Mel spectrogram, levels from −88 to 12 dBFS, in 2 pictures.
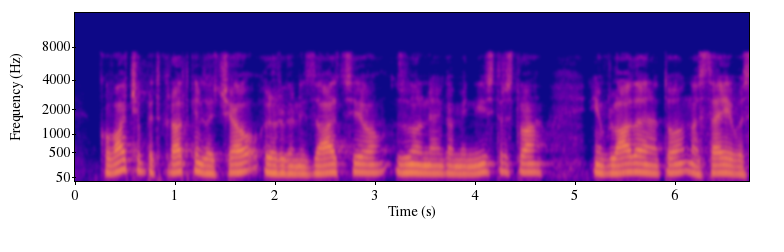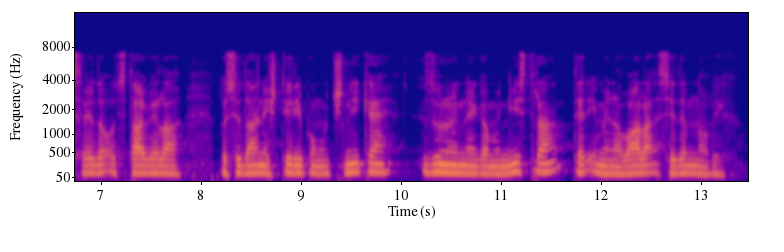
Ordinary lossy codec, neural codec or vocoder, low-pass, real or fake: AAC, 64 kbps; codec, 16 kHz, 16 kbps, FunCodec, trained on LibriTTS, 50 frames a second; 7.2 kHz; fake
